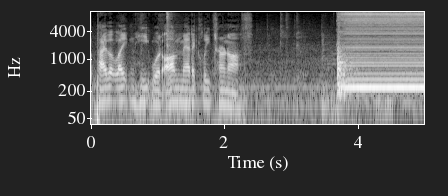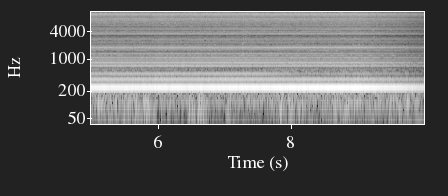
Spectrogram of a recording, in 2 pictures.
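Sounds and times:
loud steady buzzer: 3.7 - 10.0.

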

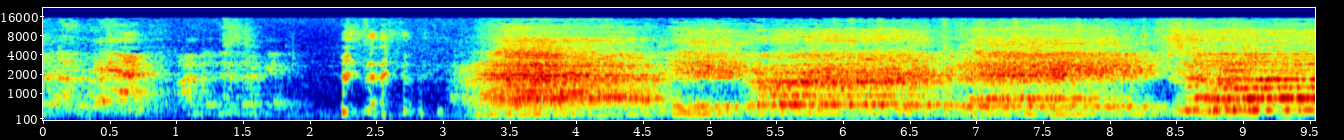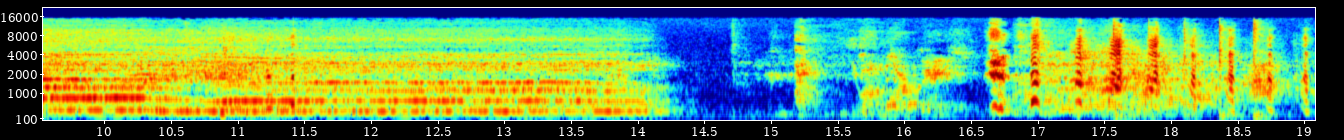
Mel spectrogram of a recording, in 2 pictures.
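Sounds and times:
mixed choir singing chords: 3.0 - 14.6.

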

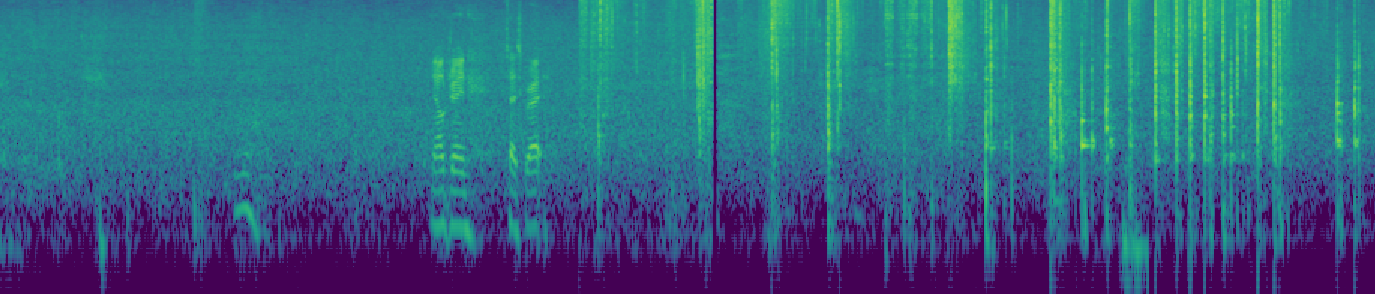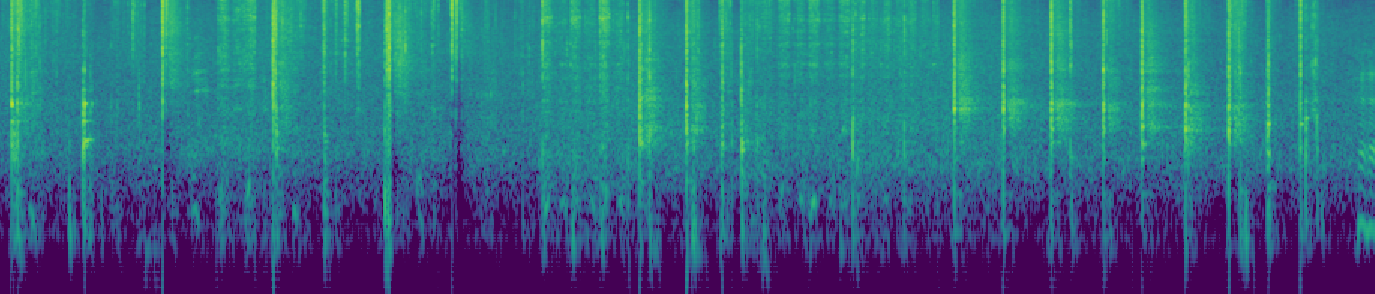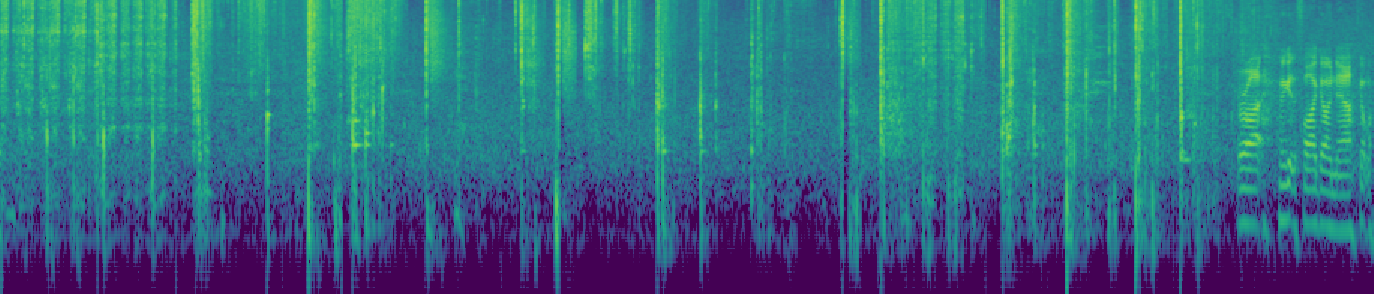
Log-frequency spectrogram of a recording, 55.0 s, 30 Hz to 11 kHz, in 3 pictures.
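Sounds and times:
dry branches cracking and snapping: 18.5 - 28.3, 43.6 - 47.2.

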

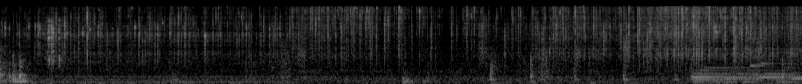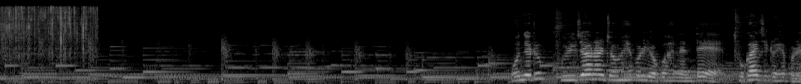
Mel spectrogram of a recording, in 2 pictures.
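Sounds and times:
oysters sizzling in oil: 0.0 - 9.0
background music: 6.9 - 16.0.

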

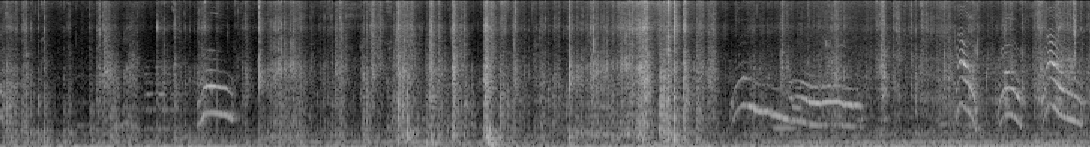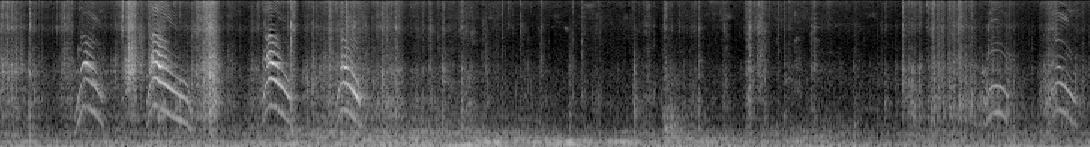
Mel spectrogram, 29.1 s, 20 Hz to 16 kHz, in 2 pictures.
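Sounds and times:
scratchy clicks and rustles: 0.0 - 29.0
kittens meowing: 9.7 - 11.6, 12.7 - 14.6, 15.5 - 17.2, 18.0 - 19.5, 27.6 - 29.0.

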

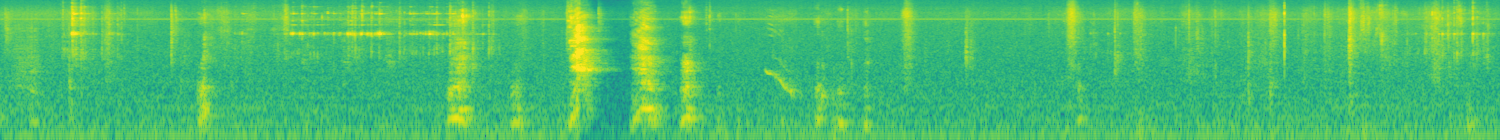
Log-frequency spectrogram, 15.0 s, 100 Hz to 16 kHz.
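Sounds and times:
puppies barking and growling: 4.3 - 7.1
puppy whining: 7.6 - 8.8.

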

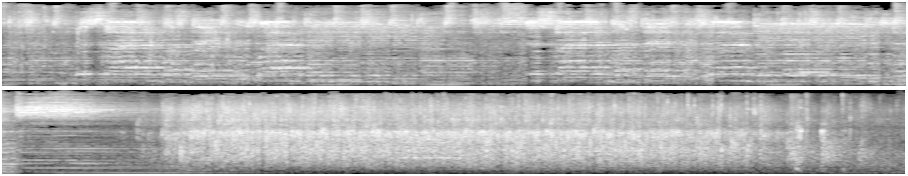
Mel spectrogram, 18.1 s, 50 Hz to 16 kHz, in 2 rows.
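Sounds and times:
audience applause: 10.5 - 18.0.

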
